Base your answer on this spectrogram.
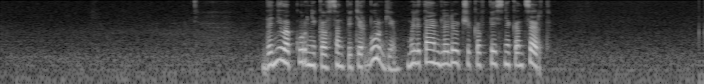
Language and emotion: Russian, neutral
